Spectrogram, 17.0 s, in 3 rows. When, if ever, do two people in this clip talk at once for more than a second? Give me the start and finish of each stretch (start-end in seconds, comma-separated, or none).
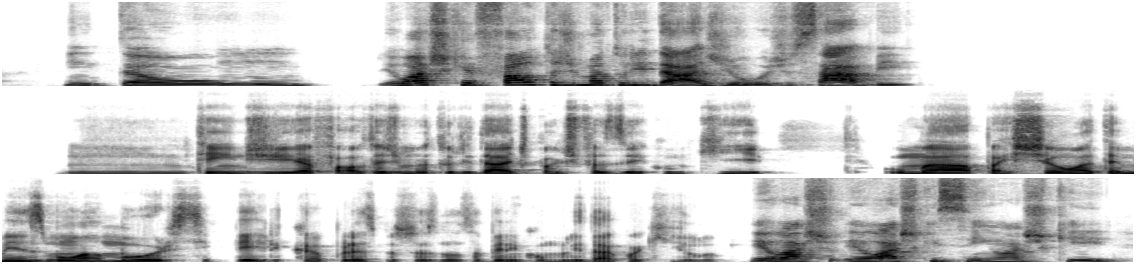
none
